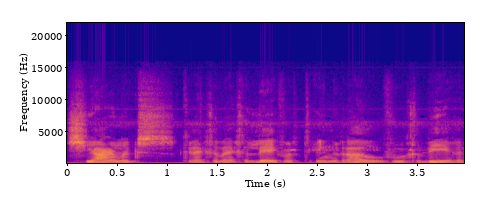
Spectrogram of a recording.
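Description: Putting on a character voice, a man speaks slowly in a fairly low pitch with a bright, sharp tone and lively intonation.

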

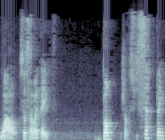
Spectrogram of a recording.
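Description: With a Quebec accent, a man speaks at a very slow pace with lively intonation. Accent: Québécois French. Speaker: podcast host. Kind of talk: casual solo monologue. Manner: animated.

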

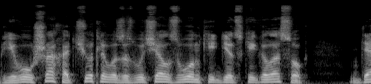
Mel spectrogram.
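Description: Simple reading out loud with normal rises and falls in pitch

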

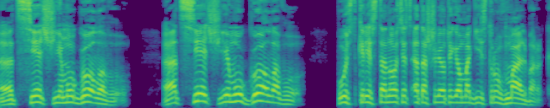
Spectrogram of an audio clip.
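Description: A man's put-on character voice, fairly high in pitch, with lively intonation, a fairly slow pace and very even loudness. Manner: commanding, shouting orders.

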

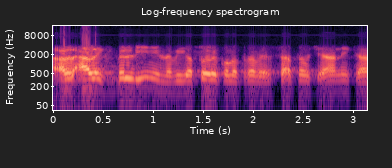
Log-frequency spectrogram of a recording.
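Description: With vocal fry and fairly even intonation, a man speaks at a fairly high pitch.

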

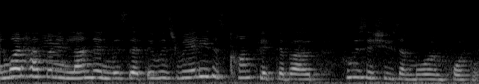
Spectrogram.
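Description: A woman's high voice with ordinary pitch variation, at a fairly quick pace, with audible room echo. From South Africa. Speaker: academic lecturer. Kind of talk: lecture.

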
